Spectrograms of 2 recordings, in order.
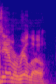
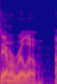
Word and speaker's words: Amarillo: It is Amarillo. The actual name is Amarillo, but I always call it Amarillo.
